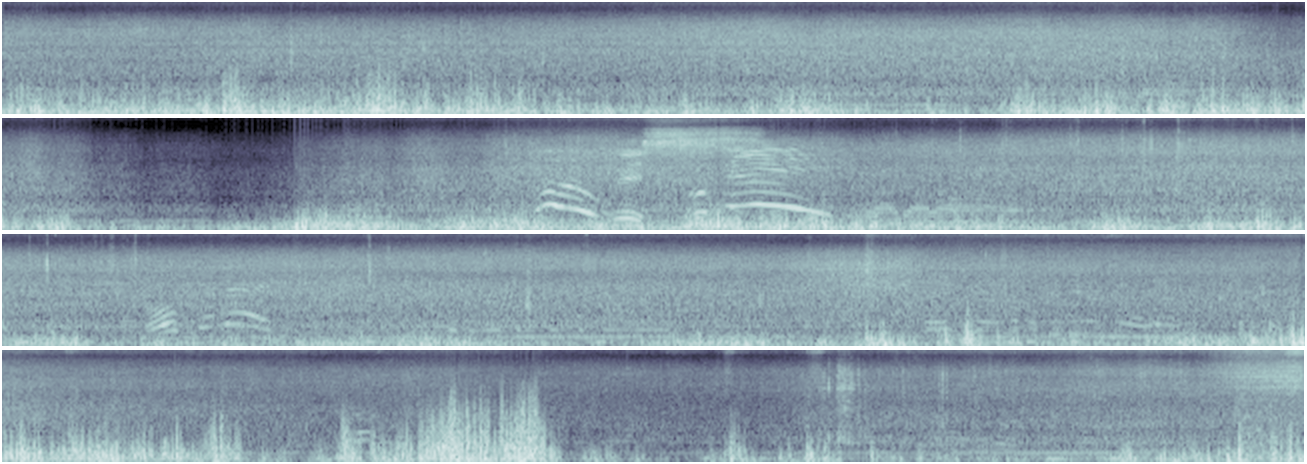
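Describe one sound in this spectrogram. Wind blows across the open outdoors.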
